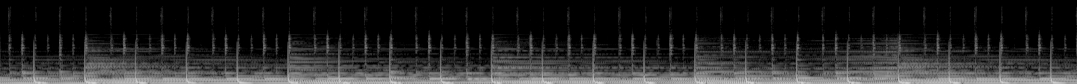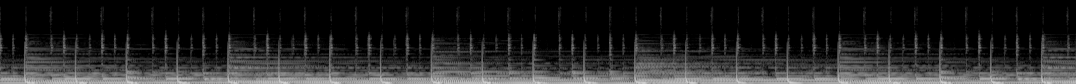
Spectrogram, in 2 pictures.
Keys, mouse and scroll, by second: 3.0 Tab, 3.9 a, 5.9 ctrl+t, 13.5 Tab, 14.8 KP_1, 16.9 Tab, 18.5 ctrl+t, 20.5 Tab.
